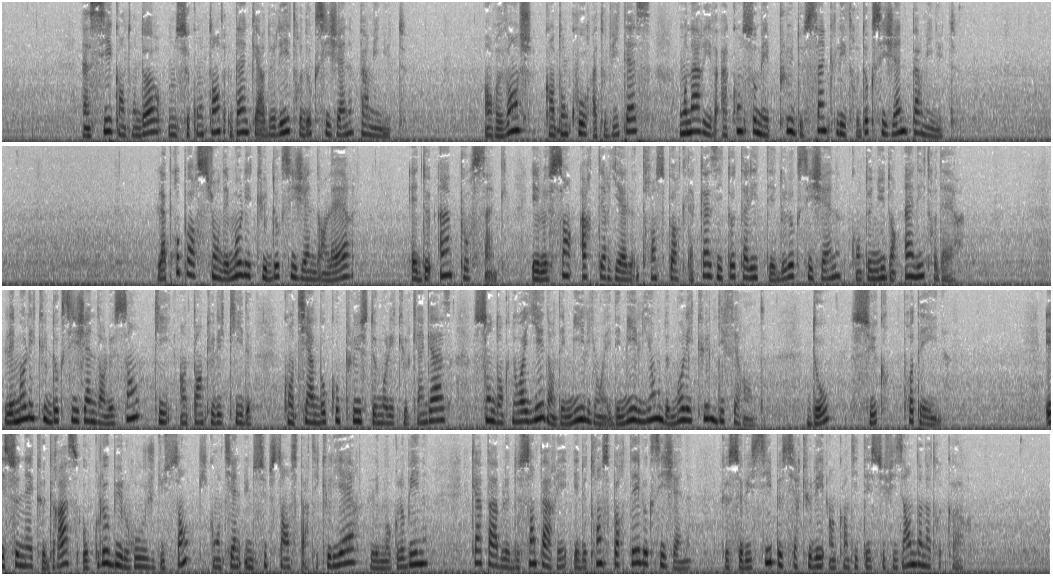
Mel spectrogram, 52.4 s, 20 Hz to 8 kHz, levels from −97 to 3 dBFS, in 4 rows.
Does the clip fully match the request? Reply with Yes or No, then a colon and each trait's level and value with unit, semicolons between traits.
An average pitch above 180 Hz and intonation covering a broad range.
Yes: high, 190 Hz; wide, 7.9 semitones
